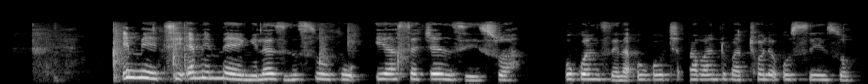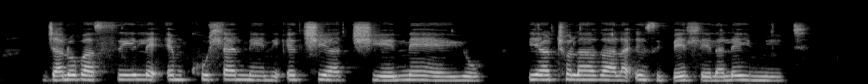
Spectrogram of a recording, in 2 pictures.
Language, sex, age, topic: North Ndebele, female, 25-35, health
